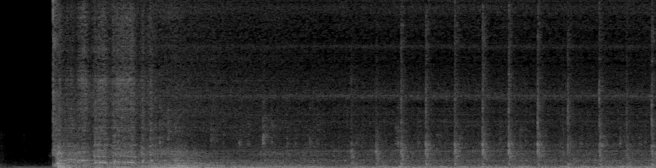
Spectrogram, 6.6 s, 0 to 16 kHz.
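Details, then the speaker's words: 1936 Ford 1½-ton truck, 8BA flathead V8, Stromberg carburetor with a replacement valve instead of the needle and seat: catches and runs unevenly with sharp taps as the carb is beaten on; carb leaking over and flooding, rough running. "oh man carburator is not happy again this doesn't have a needle and Seed in it anymore cuz I had so much trouble with it"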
